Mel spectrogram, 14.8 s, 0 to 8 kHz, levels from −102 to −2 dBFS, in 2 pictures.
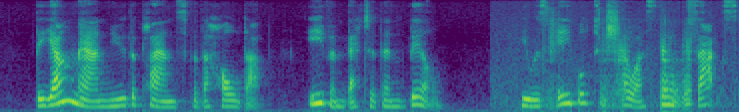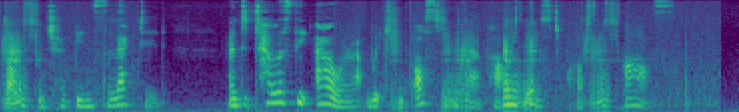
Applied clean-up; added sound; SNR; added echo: neural separator model SepFormer DNS4.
